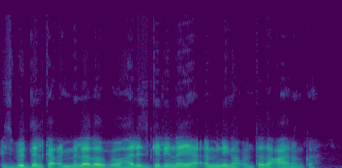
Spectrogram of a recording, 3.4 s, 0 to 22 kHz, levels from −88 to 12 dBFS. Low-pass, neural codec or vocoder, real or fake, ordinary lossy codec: 19.8 kHz; vocoder, 44.1 kHz, 128 mel bands every 256 samples, BigVGAN v2; fake; Opus, 24 kbps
